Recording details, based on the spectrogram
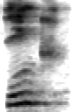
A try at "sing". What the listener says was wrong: No K. You can't have a K sound because this is sing. Say sing.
